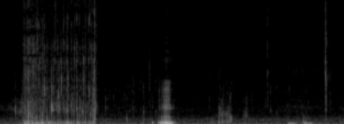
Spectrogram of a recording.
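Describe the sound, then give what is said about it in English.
A loud slurp of iced coffee from a ceramic mug lasts about a second, followed by a brief appreciative hum and a few faint clinks and shuffles. “And uh, in case you're wondering what the slurp was, well, we have a little tradition here.”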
